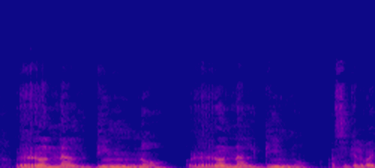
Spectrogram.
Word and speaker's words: Ronaldinho: fala Ronaldinho para ele sem contar que o NH no espanhol é não existe então o h ele desaparece aqui na hora de pronunciar se uma pessoa hispano falante lesse esse nome do jeito que tá escrito sem nunca ter conhecido esse nome ele vai dizer Ronaldinho Ronaldinho assim que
